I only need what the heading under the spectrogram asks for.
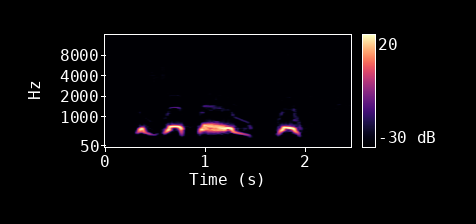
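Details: Decoy dove cooing to draw wild doves down toward a trap, a clear sequence of short rising coos, a long falling drawn-out coo and a final rounded note, in quiet surroundings.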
